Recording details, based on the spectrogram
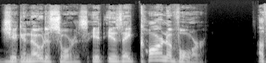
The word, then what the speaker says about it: Giganotosaurus: But here is the confusion. When you look at the name, you think it says Gigantosaurus. And so did a lot of people in the media. That means from the radio, newspaper, and television. They mispronounced it. They called it Gigantosaurus.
